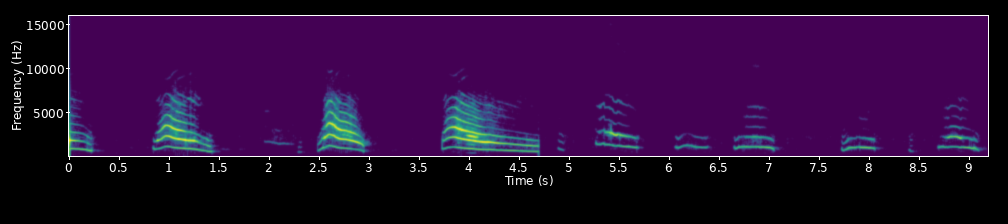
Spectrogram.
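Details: Kitten meowing meant to draw cats near: several loud, arching meows in the first half, then a run of softer, shorter, flatter mews that trail off, with quiet gaps between them.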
